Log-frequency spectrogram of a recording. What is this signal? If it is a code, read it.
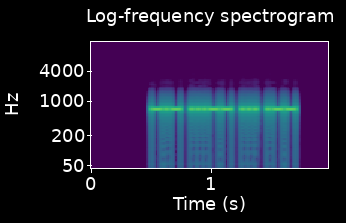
Morse code, heard as a keyed tone, about 44 wpm, 700 Hz. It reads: K3SW
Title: Easy Call Signs - 45wpm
